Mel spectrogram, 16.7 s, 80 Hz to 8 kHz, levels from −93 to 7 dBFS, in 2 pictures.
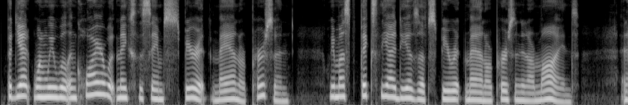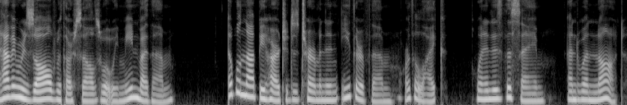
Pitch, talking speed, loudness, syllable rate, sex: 200 Hz, 210 wpm, -18 LUFS, 5.4 syllables/s, female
